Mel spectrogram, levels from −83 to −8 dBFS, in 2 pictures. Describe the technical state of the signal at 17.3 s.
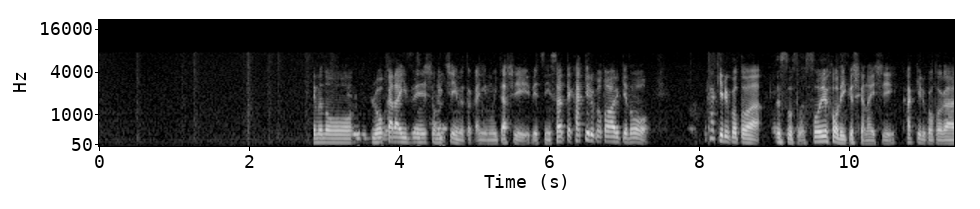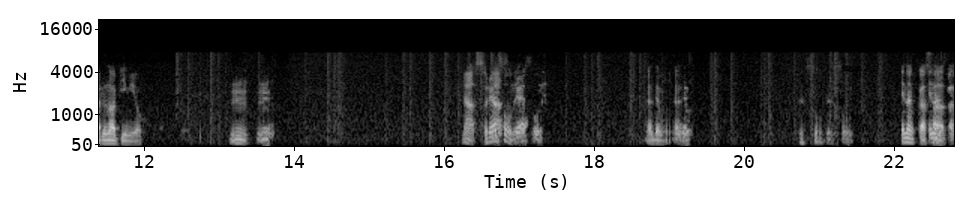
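An echo canceller on a loudspeaker end likely let part of the far voice back through, so from 16.64 to 17.39 s an echo leak repeats the speech about 361 ms late, about 5 dB quieter.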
